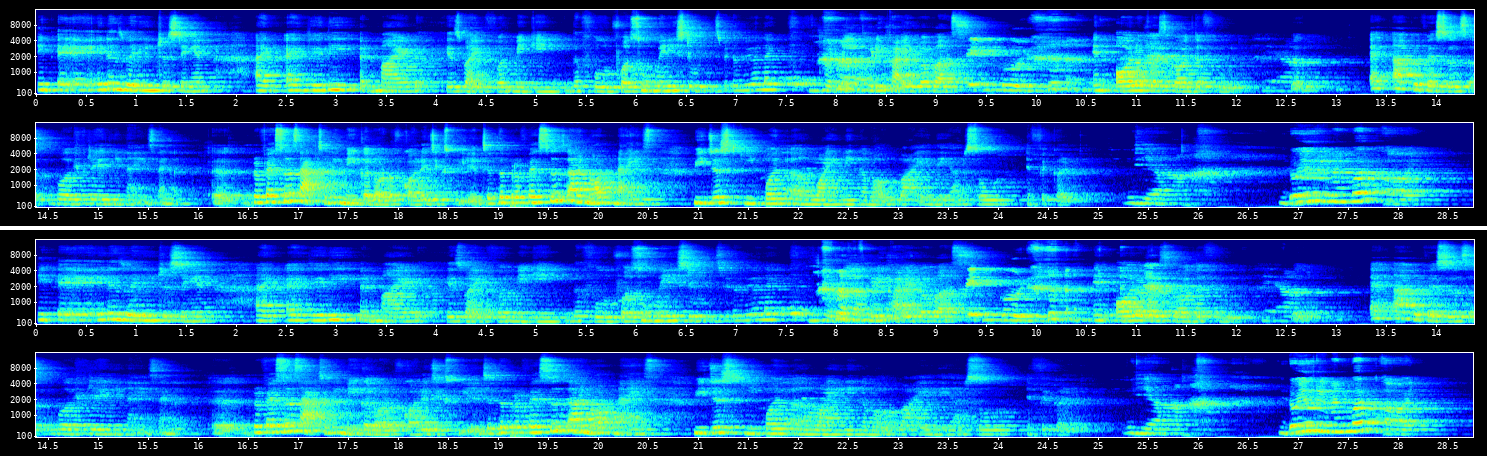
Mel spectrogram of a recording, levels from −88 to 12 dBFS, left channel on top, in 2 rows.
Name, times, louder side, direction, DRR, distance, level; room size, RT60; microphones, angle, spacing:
voice 1, 0.0-7.4 7.8-9.3 10.6-12.0 12.5-12.8 13.3-15.8 16.1-24.1 24.4-24.8 25.4-25.5, left 2 dB, 45° left, -2 dB, 0.5 m, -29 dB
voice 2, 7.4-8.3 9.3-10.5 11.1-11.3 12.3-12.7 25.3-26.5 26.8-28.1, right 2 dB, 90° right, 1 dB, 0.5 m, -29 dB
2.7 x 2.7 x 3.0 m, 1.4 s
head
